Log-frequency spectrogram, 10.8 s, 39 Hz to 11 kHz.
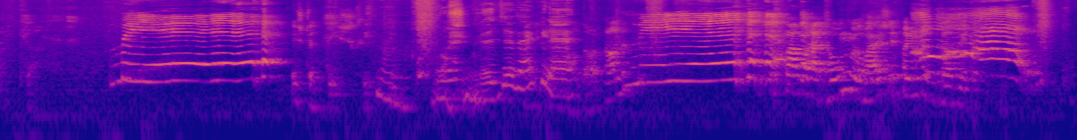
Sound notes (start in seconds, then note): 1.0 cries; 6.8 cries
